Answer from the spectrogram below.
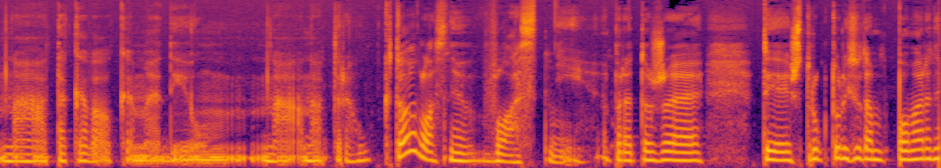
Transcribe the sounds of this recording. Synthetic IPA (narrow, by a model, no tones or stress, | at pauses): nat̪akɛːʋɛ̰lkɛ̰ːmɛ̰ːd̪ḭṵmna̰nat̪r̩ɦukt̪ɔʋlasɲɛʋlast̪ɲḭːpɾɛt̪ɔʒɛt̪ɪɛʃt̪ɾukt̪uːɾis̬uːt̪ampɔmɛɾɲɛ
